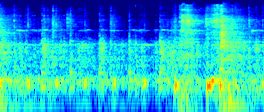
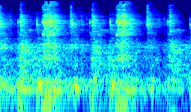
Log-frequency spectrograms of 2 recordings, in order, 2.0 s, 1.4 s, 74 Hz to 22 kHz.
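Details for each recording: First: Lauson 2hp hit-or-miss engine, first run after cam gear replacement following decades of rust: slow uneven firing beats with quiet coasting gaps; starts easily and runs well. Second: Lauson 2hp hit-or-miss engine after cam gear replacement, after trying timing advance lever: slow heavy uneven thumps about every half second, rattly top end; rough running, black smoke puff each firing, owner suspects running rich.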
